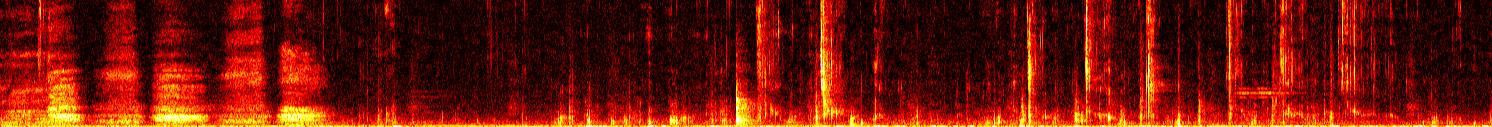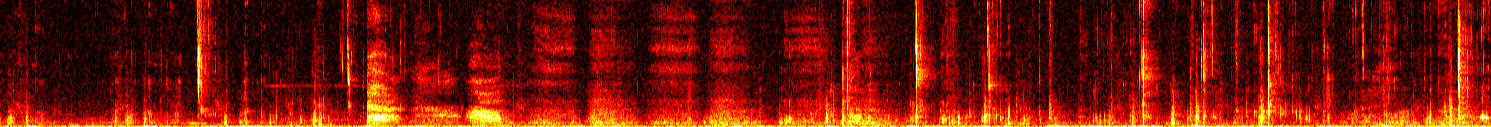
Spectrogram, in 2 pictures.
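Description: A person chewing and biting food close to the microphone, with many short, sharp clicking mouth sounds.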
